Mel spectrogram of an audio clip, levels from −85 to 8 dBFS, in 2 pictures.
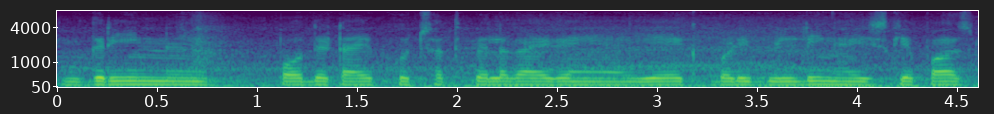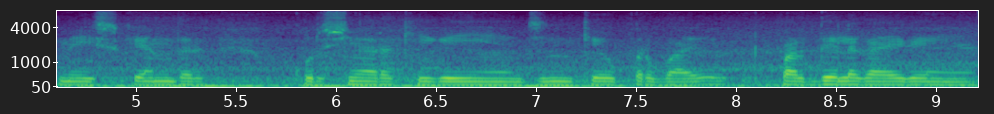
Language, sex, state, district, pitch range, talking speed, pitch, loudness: Hindi, male, Rajasthan, Bikaner, 120-130 Hz, 195 wpm, 125 Hz, -17 LUFS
